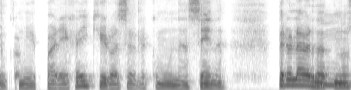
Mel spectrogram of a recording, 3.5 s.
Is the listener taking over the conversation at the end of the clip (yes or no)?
no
